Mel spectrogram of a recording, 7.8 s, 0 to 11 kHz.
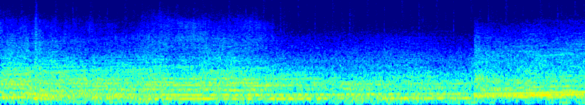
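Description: A 1970 Dodge Challenger racing in a video game, its engine roaring steadily and loudly throughout with shifting pitch as it revs, and a brief change in tone near the end.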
